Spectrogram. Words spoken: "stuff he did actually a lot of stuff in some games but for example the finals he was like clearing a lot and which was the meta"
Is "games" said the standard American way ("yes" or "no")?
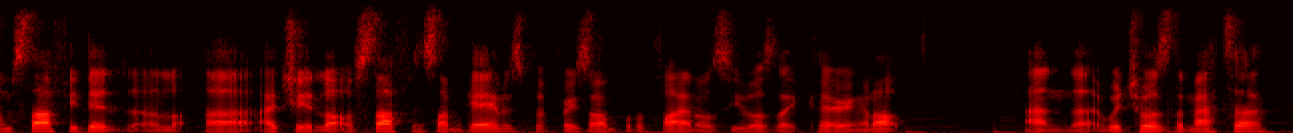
yes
